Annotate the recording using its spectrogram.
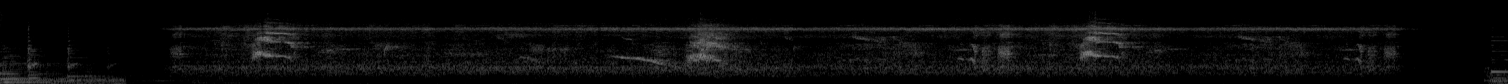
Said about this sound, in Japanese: キツツキってそんなにまあ派手には鳴きませんけど、えー、こんなこと言うのなんですが今まで取り上げてきた中で一番地味な鳴き声ですかね、えー、アフリカヤマゲラはキツツキ目キツツキ科の鳥です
